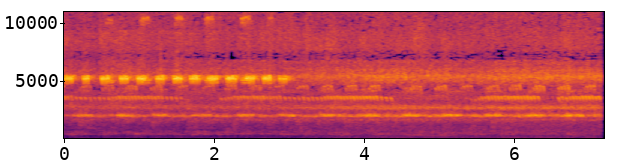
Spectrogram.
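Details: Cricket (jangkrik) chirps used to repel rats, lull to sleep and tutor cage birds; high pulsed chirping at first, fading into a continuous buzzing chorus with lower trilling notes.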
